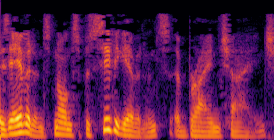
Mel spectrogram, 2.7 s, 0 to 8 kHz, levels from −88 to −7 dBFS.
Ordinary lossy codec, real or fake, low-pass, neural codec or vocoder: MP3, 24 kbps; real; 7.2 kHz; none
